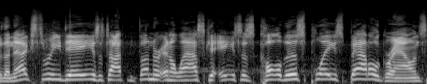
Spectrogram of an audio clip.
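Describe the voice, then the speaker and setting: A man's raised, projected voice sits at a high pitch with lively intonation, dry and close with no echo. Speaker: radio play-by-play announcer. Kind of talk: sports preview hosting.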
